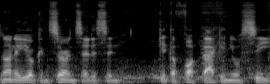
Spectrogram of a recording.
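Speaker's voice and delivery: very low, deep, quiet voice. Retelling a man's reply when asked who he's here for; deeper voice. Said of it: "And he goes".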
